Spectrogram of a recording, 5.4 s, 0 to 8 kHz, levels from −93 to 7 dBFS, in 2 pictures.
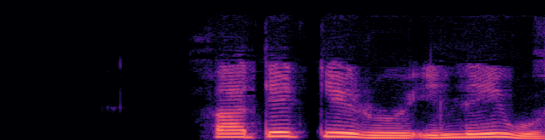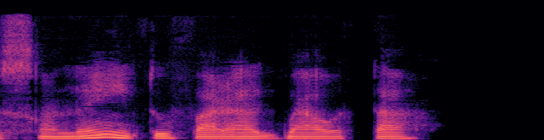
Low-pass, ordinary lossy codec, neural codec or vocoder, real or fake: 7.2 kHz; AAC, 32 kbps; codec, 16 kHz, 4.8 kbps, FACodec; fake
